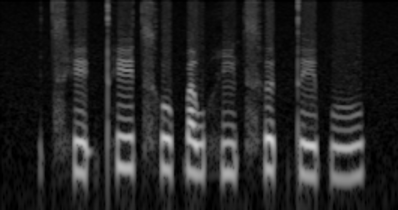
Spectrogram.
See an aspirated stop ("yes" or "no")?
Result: yes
